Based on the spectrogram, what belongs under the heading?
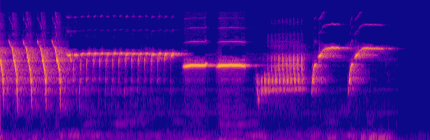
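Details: Yellow Timbrado canary song fragment: a fast rattling trill flows into a thin drawn-out whistle and two pure level tones, then a buzzy note and two falling whistles before stopping.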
